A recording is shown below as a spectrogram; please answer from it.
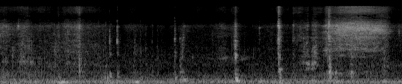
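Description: Inside a Honda car's cabin: a low steady rumble with scattered light clicks and knocks, and a brief hiss about three and a half seconds in.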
